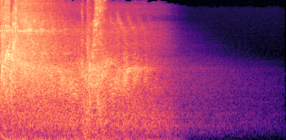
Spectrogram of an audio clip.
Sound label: Magic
